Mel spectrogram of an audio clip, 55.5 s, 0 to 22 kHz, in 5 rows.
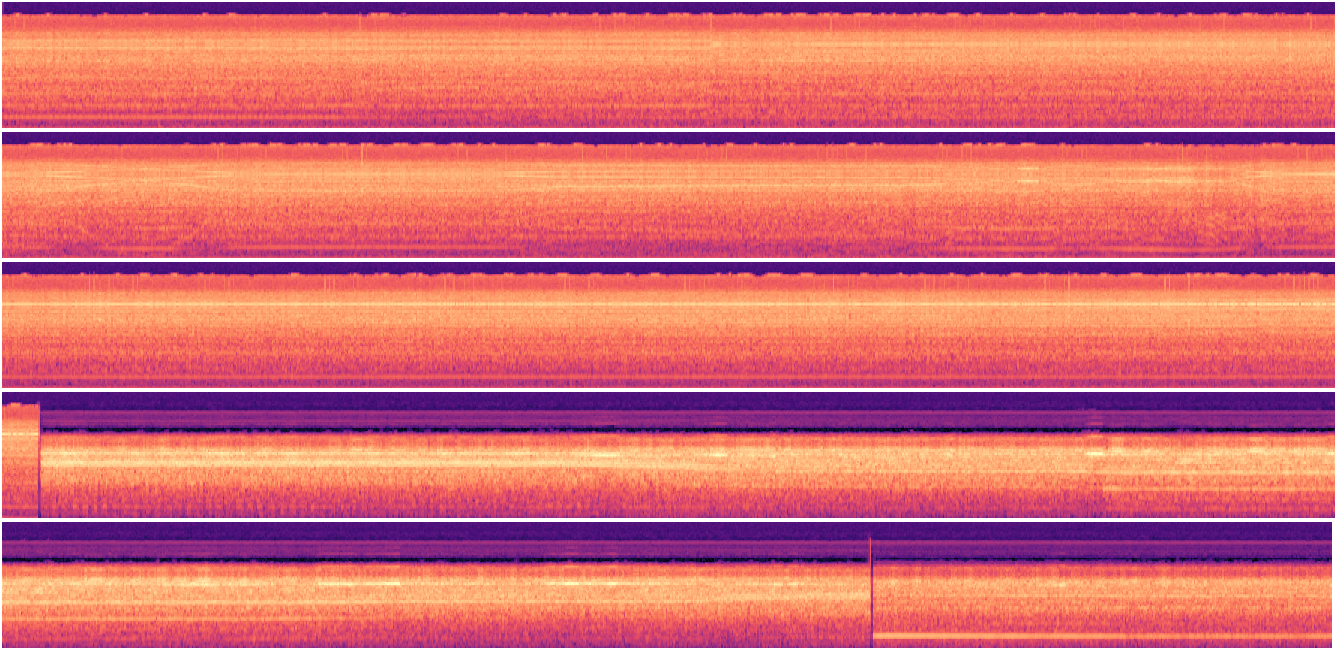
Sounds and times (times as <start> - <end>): Power tool: 0.0 - 55.5.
